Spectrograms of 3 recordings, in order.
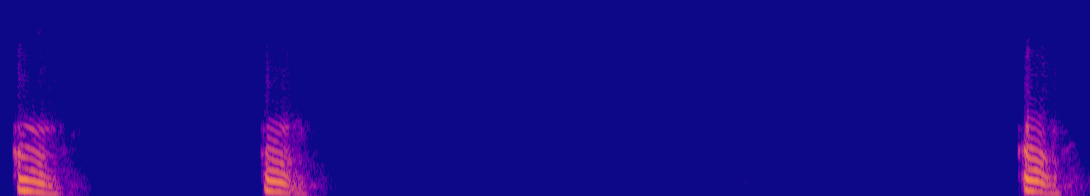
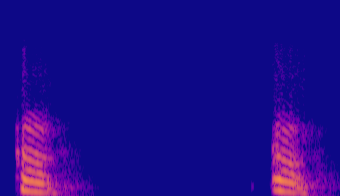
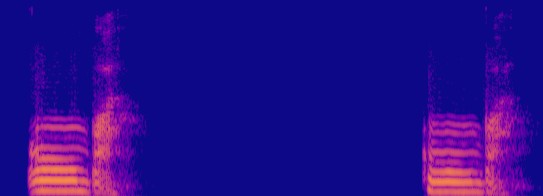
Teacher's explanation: The most unique vowel sound is the nasal O. You say the letter O while you're allowing the sound to vibrate in your nasal cavity.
